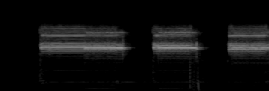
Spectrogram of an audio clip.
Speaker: the alarm will go up you hear the relay's clicking that's what the drill button is for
